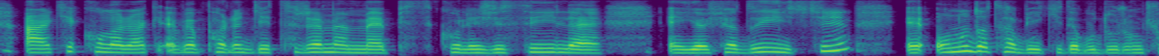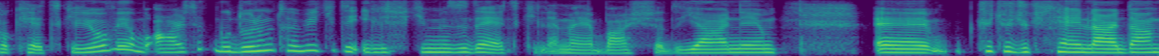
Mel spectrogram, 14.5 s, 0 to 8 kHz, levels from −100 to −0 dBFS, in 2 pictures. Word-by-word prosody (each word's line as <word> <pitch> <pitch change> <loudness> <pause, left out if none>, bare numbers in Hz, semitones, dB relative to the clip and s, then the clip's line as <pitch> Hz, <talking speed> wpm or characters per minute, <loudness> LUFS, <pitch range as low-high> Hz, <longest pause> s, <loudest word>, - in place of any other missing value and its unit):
erkek 195 +5 +2
olarak 195 -3 +2
eve 200 +1 +2
para 200 +1 -1
getirememe 190 -1 +1
psikolojisiyle, 185 0 0 0.4
eee, 175 - +3
yaşadığı 180 +3 +3
için, 250 - +1 0.3
eee, 180 0 +6
onu 240 +6 +5
da 255 - +7
tabii 215 -6 0
ki 185 +1 -11
de 185 -2 +4
bu 175 0 -3
durum 175 0 -3
çok 190 +1 -8
etkiliyor 195 - -2
ve 180 - -1
bu - - -1
artık 215 - -4
bu 245 -3 -1
durum 260 +5 +2
tabii 285 -1 -3
ki 295 +3 -18
de 240 - -2
ilişkimizi 205 +1 -4
de 210 -1 +2
etkilemeye 170 -1 -7
başladı. 165 +1 -6
Yani, 190 +2 0 0.6
emm, 195 +6 +3 0.2
küçücük 240 -5 -1
şeylerden 200 -2 +3
195 Hz, 145 wpm, -24 LUFS, 185-215 Hz, 0.6 s, da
